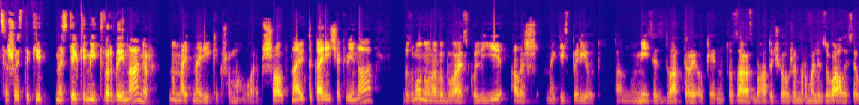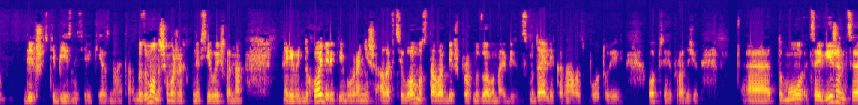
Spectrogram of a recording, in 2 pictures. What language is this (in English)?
Ukrainian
